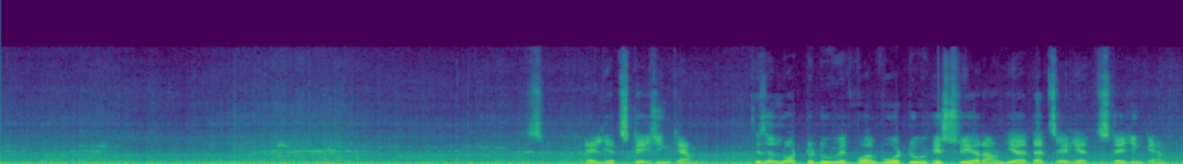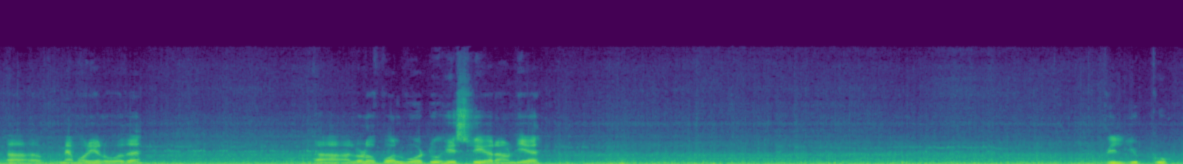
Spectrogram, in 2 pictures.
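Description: Wind rumbles against the microphone throughout.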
